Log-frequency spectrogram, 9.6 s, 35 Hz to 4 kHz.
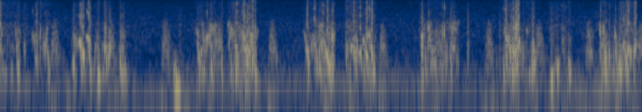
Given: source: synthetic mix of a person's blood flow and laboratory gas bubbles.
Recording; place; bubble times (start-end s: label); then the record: Doppler ultrasound of blood flow; subclavian vein
0.00-0.41 s: bubbles
0.47-0.79 s: bubbles
1.06-1.70 s: bubbles
1.77-1.92 s: bubbles
2.91-3.34 s: bubbles
3.40-3.88 s: bubbles
4.54-5.04 s: bubbles
5.17-5.65 s: bubbles
6.28-6.90 s: bubbles
7.52-8.08 s: bubbles
8.22-8.58 s: bubbles
8.96-9.56 s: bubbles
From the record:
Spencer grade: 3 (all of the cardiac periods contain showers or single bubble signals, but not dominating or overriding the cardiac motion signals); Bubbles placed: anywhere in the cardiac cycle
